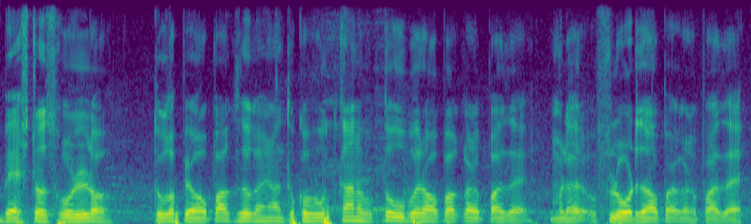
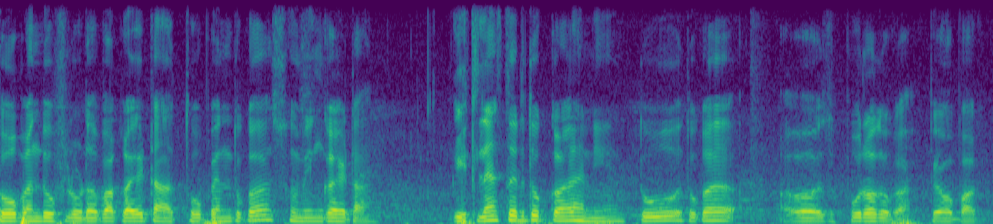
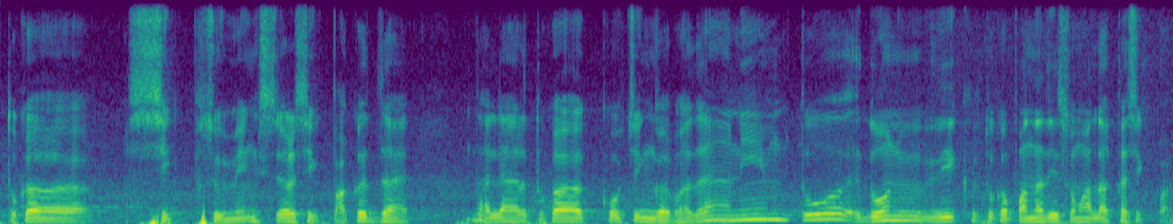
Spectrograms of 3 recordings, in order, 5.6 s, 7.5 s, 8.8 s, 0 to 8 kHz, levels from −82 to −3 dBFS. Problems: constant background noise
